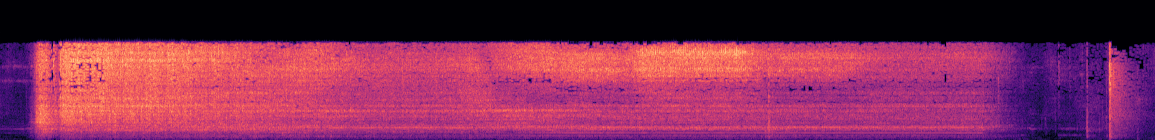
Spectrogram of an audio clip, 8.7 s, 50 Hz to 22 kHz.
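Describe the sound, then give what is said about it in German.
A blender grinds 240 grams of dry cashew nuts, before any water is added, with a loud, harsh, steady whir and gritty rattle for about seven seconds, then cuts out, followed by a couple of sharp clicks. “Dass wir nicht so lange mixen, gehen wir hin und tun zuerst die Nüsse trocken mixen, bevor das Wasser dran ist.”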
